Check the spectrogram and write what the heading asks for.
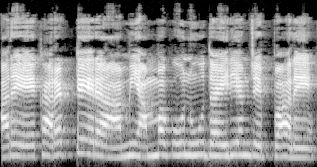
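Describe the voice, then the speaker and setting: A woman's voice: high voice, flat delivery, fairly quick, pushed and bright. Woman doing a loyal young village pal. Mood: reassuring. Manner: brash, reassuring. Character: loyal young male village friend, reassuring. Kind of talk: village cartoon voice acting.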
